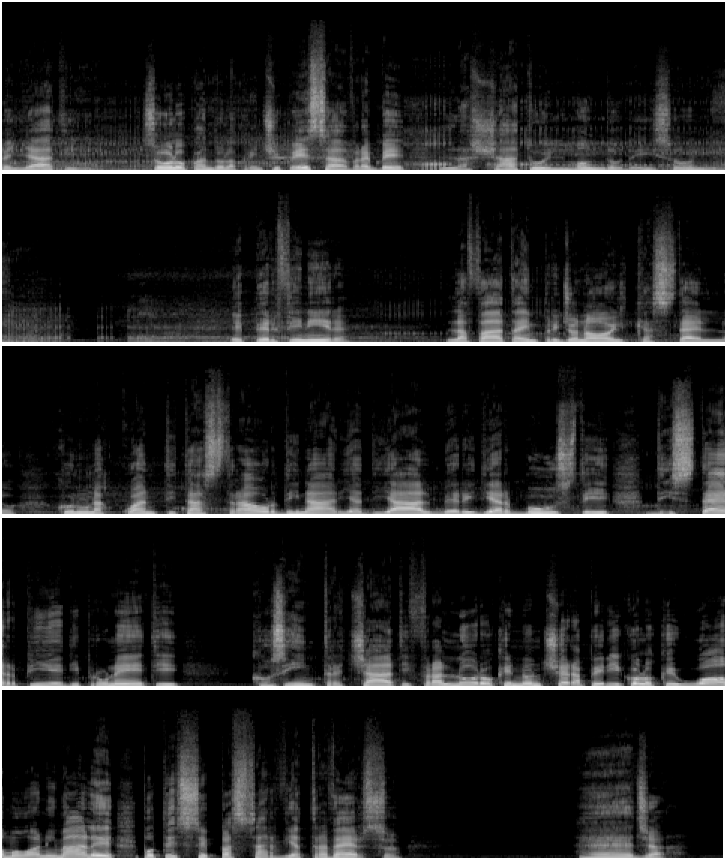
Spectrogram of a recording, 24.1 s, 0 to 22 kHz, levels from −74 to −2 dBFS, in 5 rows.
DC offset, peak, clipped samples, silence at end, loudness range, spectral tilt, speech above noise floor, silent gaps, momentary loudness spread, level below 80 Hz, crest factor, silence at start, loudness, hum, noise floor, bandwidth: under 0.1%; -8 dBFS; under 0.1%; 0.4 s; 5 LU; -4.5 dB/octave; 45 dB; none; 12 LU; -66 dBFS; 16 dB; 0 s; -24 LUFS; none; -69 dBFS; 19.5 kHz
